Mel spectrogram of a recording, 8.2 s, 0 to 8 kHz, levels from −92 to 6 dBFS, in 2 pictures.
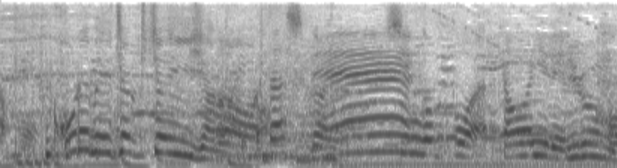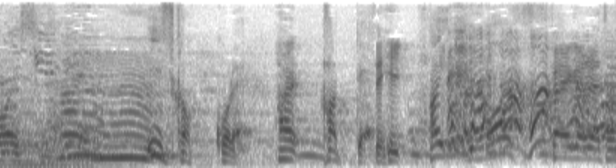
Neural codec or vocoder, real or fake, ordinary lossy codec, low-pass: none; real; none; 7.2 kHz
